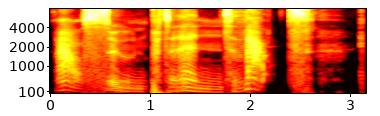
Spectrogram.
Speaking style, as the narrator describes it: hissed the angry spider

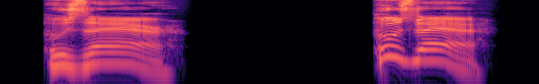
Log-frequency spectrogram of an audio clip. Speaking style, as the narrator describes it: Then I yelled

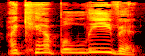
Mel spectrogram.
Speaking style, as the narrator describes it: Annie wailed

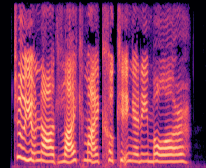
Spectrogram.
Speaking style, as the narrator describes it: Mama asked sadly

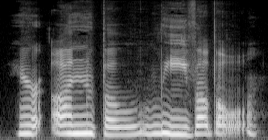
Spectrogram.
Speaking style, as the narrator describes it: Gabriel mumbles into Jack's hair

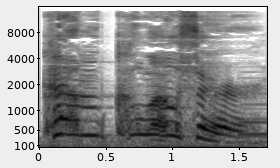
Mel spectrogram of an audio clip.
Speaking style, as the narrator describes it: roared

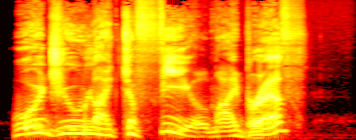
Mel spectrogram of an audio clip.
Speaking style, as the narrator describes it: Hephaestus snarled

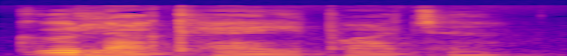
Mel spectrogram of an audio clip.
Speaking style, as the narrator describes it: said Ferenc

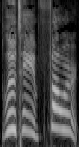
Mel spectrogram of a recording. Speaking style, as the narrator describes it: Annabeth yelled

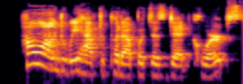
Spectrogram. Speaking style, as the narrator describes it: the widow asked

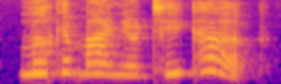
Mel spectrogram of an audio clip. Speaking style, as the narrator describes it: Willow loudly squealed

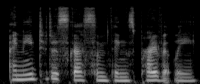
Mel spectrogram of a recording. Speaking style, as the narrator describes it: sighed, suddenly realizing how tired she was

